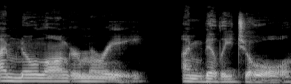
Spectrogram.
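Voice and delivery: icy, chilling, cold tone. Telling a story, quoting a woman at the kitchen table in a cold voice. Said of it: "in a cold voice said".

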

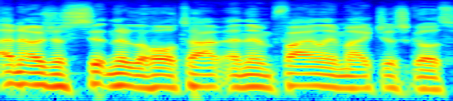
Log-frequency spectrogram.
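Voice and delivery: ordinary delivery

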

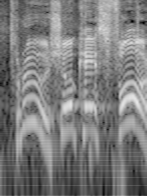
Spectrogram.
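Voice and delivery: put-on Russian-accented voice. Answering a comic-book trivia question during a game, in a Russian accent. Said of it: "You're Russian this time".

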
